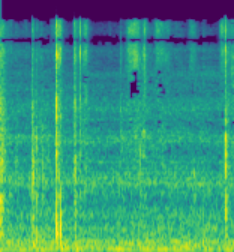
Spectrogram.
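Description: Tarot cards handled in the hands while a card is drawn from the deck: a few soft card clicks, the clearest about half a second in.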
